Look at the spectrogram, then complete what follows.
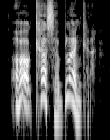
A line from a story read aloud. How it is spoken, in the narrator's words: Osip groaned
